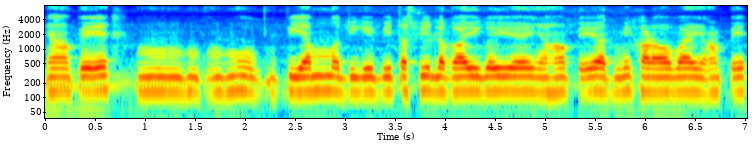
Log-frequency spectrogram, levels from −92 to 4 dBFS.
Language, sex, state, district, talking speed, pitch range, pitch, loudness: Hindi, female, Punjab, Fazilka, 155 wpm, 130-135 Hz, 135 Hz, -16 LUFS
